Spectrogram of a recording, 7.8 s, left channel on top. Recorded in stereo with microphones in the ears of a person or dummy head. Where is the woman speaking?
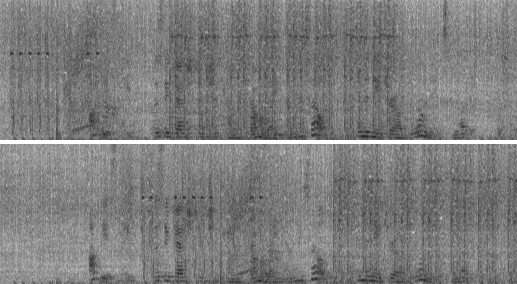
10° right (ahead or behind), 4 m; by 7.2 s 55° left (ahead or behind), 4.5 m.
